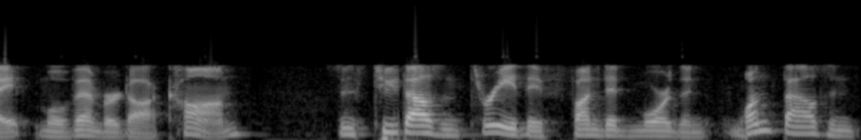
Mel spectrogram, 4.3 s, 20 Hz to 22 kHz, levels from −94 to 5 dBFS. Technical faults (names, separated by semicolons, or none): periodic clock jitter; packet loss with pitch repetition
